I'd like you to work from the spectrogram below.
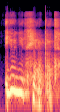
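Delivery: put-on slow, blunt Eastern European accent; mother's critical Eastern European accent. Mother criticizing daughter's hair, Eastern European accent. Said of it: "That's the accent".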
